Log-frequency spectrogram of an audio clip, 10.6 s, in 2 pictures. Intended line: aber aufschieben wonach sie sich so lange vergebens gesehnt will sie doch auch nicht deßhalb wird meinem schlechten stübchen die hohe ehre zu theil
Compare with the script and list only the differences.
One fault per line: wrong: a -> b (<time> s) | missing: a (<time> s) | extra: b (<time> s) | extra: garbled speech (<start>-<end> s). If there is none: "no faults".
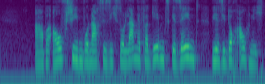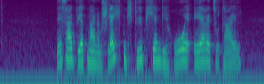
no faults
